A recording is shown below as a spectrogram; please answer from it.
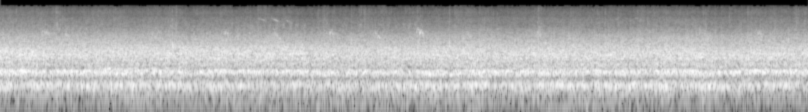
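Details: Honeybees working at their hive in spring, swarming in and out; a continuous buzzing drone with stacked low bands, and occasional short, thin bird chirps high above.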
